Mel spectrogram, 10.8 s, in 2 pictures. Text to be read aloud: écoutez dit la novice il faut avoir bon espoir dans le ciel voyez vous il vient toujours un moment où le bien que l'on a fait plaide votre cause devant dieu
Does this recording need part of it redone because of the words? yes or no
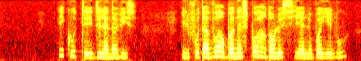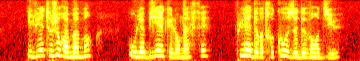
no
